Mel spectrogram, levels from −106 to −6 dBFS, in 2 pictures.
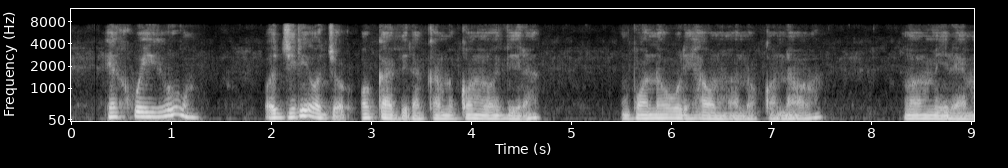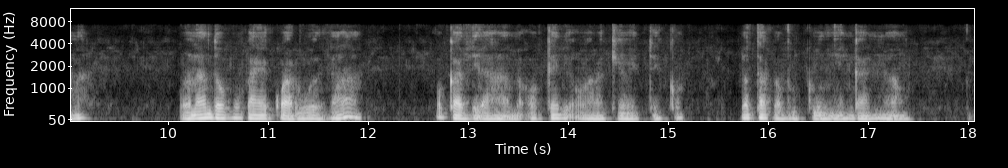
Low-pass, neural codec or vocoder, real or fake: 7.2 kHz; codec, 16 kHz, 4.8 kbps, FACodec; fake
